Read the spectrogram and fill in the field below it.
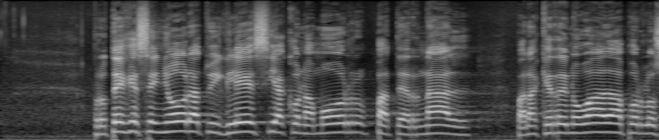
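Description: A man chants slowly through a microphone.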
